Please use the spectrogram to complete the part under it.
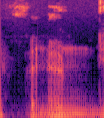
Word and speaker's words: Pneu: Es así, o Fenun, sí, Fenun, yo creo que es que se pronuncia así, P-N-E-U.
